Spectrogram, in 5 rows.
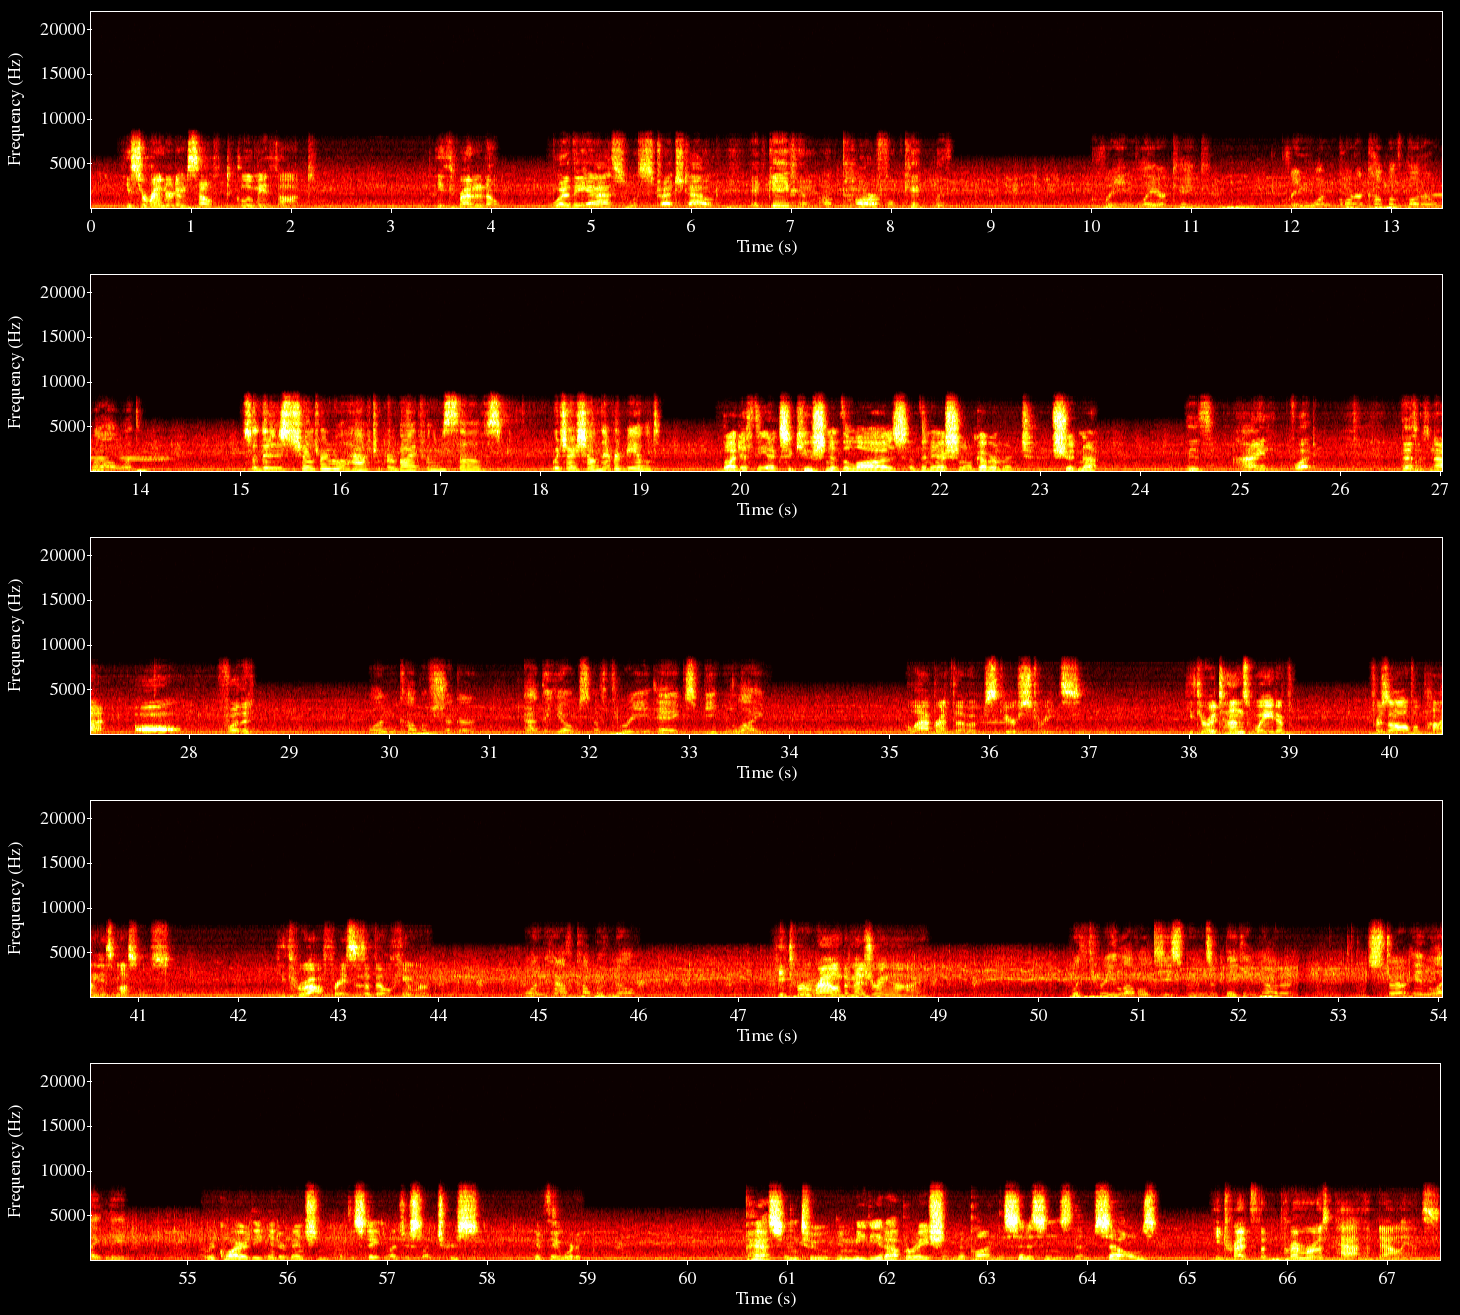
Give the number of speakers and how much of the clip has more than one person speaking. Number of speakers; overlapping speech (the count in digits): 5, no overlap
